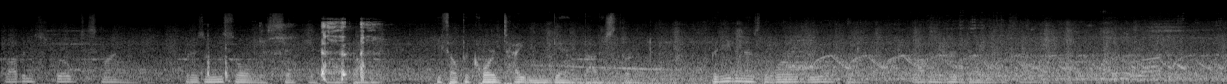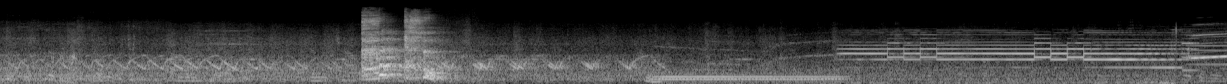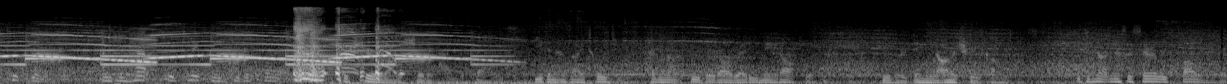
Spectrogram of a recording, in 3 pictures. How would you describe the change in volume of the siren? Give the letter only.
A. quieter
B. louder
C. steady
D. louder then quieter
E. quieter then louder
B.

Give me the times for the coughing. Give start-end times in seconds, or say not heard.
2.0-3.9, 15.8-17.0, 27.4-28.6.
